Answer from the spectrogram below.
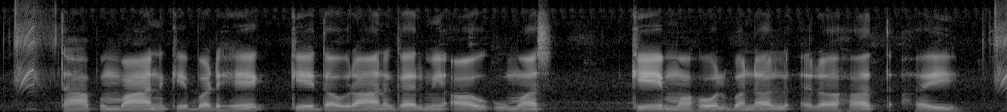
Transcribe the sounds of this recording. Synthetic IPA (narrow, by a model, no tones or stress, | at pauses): t̪ʰaːpmaːnkebəɽ̤ʱe | ked̪əʊɾaːnɡəɾmiʔəuʔuməs | keməɦoːlbənəlɾəɦət̪həi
